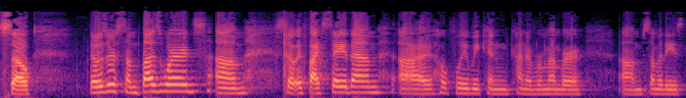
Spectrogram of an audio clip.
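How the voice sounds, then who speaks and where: A woman with an American accent talks at a fairly quick pace in a fairly low pitch. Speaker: workshop speaker for a persecution charity. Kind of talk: seminar talk. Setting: workshop room with audience. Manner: loud.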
